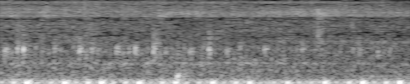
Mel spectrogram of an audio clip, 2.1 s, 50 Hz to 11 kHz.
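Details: Rebuilt OHC six (1968 Sprint engine) in a 1950 International Harvester L110 pickup, first start in 35 years, fed from a temporary gas can: even, steady idle pulses over a low rumble, no ticking or noise; normal idle.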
